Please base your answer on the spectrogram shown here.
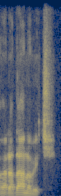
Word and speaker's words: Radanovic: name yeah sure of course uh it's radanovic um which I won't press you to you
